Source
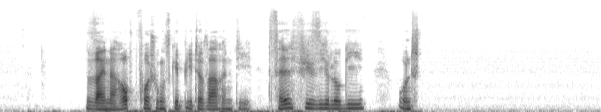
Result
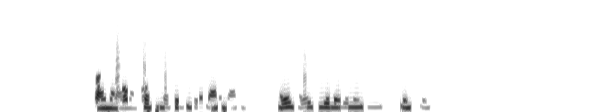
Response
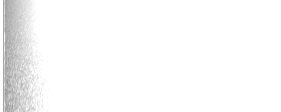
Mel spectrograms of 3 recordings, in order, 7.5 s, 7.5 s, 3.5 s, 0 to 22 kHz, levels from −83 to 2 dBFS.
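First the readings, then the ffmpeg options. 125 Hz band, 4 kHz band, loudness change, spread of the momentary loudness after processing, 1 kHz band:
+2.0 dB, under -30 dB, +3.5 dB, 12 LU, +2.0 dB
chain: -filter_complex "[0:a]afreqshift=35,asplit=2[s0][s1];[s1]acrusher=bits=3:mode=log:mix=0:aa=0.000001,volume=0.473[s2];[s0][s2]amix=inputs=2:normalize=0,acrossover=split=790[s3][s4];[s3]aeval=exprs='val(0)*(1-0.5/2+0.5/2*cos(2*PI*2.2*n/s))':c=same[s5];[s4]aeval=exprs='val(0)*(1-0.5/2-0.5/2*cos(2*PI*2.2*n/s))':c=same[s6];[s5][s6]amix=inputs=2:normalize=0,afftfilt=real='re*gte(hypot(re,im),0.562)':imag='im*gte(hypot(re,im),0.562)':win_size=1024:overlap=0.75,asplit=2[s7][s8];[s8]adelay=240,highpass=300,lowpass=3400,asoftclip=type=hard:threshold=0.158,volume=0.0891[s9];[s7][s9]amix=inputs=2:normalize=0,volume=1.78"

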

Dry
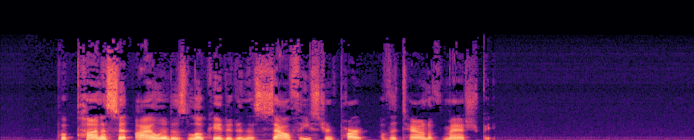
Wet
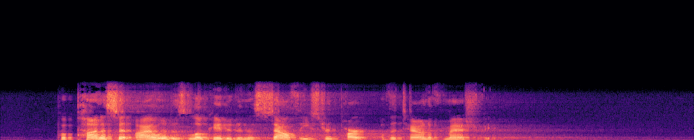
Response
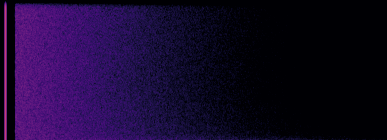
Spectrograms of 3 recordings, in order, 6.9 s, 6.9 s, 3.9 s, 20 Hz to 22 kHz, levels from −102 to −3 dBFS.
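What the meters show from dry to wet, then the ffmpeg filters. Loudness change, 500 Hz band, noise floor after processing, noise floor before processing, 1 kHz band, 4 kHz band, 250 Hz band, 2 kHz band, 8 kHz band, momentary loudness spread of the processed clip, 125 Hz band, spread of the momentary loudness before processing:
+0.5 dB, +0.5 dB, -60 dBFS, -62 dBFS, +0.5 dB, +0.5 dB, +0.5 dB, +0.5 dB, -1.5 dB, 12 LU, +0.5 dB, 11 LU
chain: -filter_complex "[0:a]asplit=2[s0][s1];[1:a]atrim=start_sample=2205,asetrate=83790,aresample=44100,adelay=62[s2];[s1][s2]afir=irnorm=-1:irlink=0,volume=0.891[s3];[s0][s3]amix=inputs=2:normalize=0,aresample=16000,aresample=44100"

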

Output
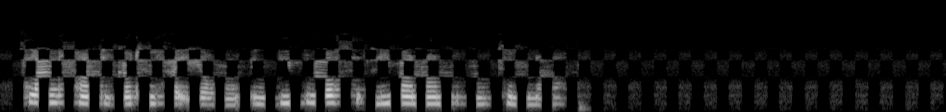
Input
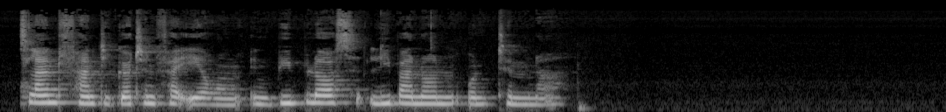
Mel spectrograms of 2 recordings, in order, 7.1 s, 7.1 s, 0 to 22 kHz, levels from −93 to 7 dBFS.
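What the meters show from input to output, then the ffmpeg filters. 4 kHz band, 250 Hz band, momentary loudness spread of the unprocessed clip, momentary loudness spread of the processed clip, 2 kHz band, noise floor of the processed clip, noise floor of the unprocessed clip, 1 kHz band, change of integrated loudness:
-3.5 dB, -0.5 dB, 8 LU, 9 LU, +1.0 dB, -76 dBFS, -71 dBFS, +4.5 dB, +3.0 dB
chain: -filter_complex "[0:a]acrossover=split=2900[s0][s1];[s1]acompressor=threshold=0.00251:ratio=4:attack=1:release=60[s2];[s0][s2]amix=inputs=2:normalize=0,highpass=140,equalizer=f=160:t=q:w=4:g=-7,equalizer=f=480:t=q:w=4:g=9,equalizer=f=830:t=q:w=4:g=10,equalizer=f=1300:t=q:w=4:g=-8,equalizer=f=2300:t=q:w=4:g=6,equalizer=f=3300:t=q:w=4:g=7,lowpass=f=3800:w=0.5412,lowpass=f=3800:w=1.3066,afftfilt=real='re*gt(sin(2*PI*5.3*pts/sr)*(1-2*mod(floor(b*sr/1024/1400),2)),0)':imag='im*gt(sin(2*PI*5.3*pts/sr)*(1-2*mod(floor(b*sr/1024/1400),2)),0)':win_size=1024:overlap=0.75,volume=1.41"

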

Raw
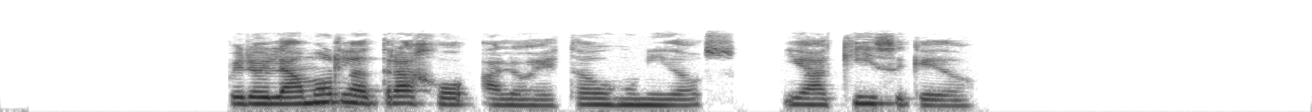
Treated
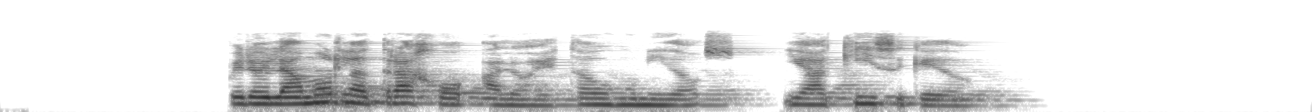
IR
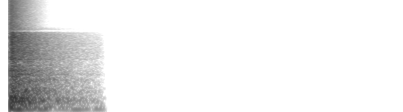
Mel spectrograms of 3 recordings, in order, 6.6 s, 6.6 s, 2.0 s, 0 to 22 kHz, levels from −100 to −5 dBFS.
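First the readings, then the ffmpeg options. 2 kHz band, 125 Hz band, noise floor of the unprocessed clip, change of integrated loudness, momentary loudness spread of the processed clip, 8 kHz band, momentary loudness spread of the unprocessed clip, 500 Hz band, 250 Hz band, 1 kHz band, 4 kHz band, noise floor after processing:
-5.5 dB, -5.5 dB, under -85 dBFS, -5.0 dB, 14 LU, no reading, 13 LU, -4.5 dB, -5.5 dB, -5.5 dB, -5.5 dB, under -85 dBFS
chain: -filter_complex "[0:a]bandreject=f=285.9:t=h:w=4,bandreject=f=571.8:t=h:w=4,bandreject=f=857.7:t=h:w=4,bandreject=f=1143.6:t=h:w=4,bandreject=f=1429.5:t=h:w=4,bandreject=f=1715.4:t=h:w=4,bandreject=f=2001.3:t=h:w=4,bandreject=f=2287.2:t=h:w=4,bandreject=f=2573.1:t=h:w=4,bandreject=f=2859:t=h:w=4,bandreject=f=3144.9:t=h:w=4,bandreject=f=3430.8:t=h:w=4,bandreject=f=3716.7:t=h:w=4,bandreject=f=4002.6:t=h:w=4,bandreject=f=4288.5:t=h:w=4,bandreject=f=4574.4:t=h:w=4,bandreject=f=4860.3:t=h:w=4,bandreject=f=5146.2:t=h:w=4,bandreject=f=5432.1:t=h:w=4,bandreject=f=5718:t=h:w=4,bandreject=f=6003.9:t=h:w=4,bandreject=f=6289.8:t=h:w=4,bandreject=f=6575.7:t=h:w=4,bandreject=f=6861.6:t=h:w=4,bandreject=f=7147.5:t=h:w=4,bandreject=f=7433.4:t=h:w=4,bandreject=f=7719.3:t=h:w=4,bandreject=f=8005.2:t=h:w=4,bandreject=f=8291.1:t=h:w=4,bandreject=f=8577:t=h:w=4,bandreject=f=8862.9:t=h:w=4,bandreject=f=9148.8:t=h:w=4,bandreject=f=9434.7:t=h:w=4,bandreject=f=9720.6:t=h:w=4,bandreject=f=10006.5:t=h:w=4,bandreject=f=10292.4:t=h:w=4,bandreject=f=10578.3:t=h:w=4,bandreject=f=10864.2:t=h:w=4,bandreject=f=11150.1:t=h:w=4,asplit=2[s0][s1];[s1]lowpass=1200[s2];[1:a]atrim=start_sample=2205,afade=t=out:st=0.31:d=0.01,atrim=end_sample=14112,adelay=136[s3];[s2][s3]afir=irnorm=-1:irlink=0,volume=0.0158[s4];[s0][s4]amix=inputs=2:normalize=0,volume=0.531"

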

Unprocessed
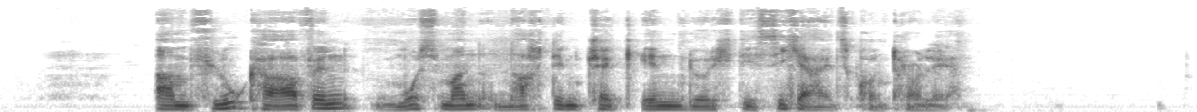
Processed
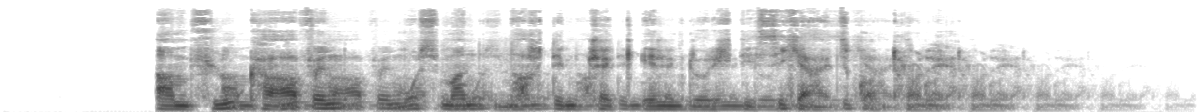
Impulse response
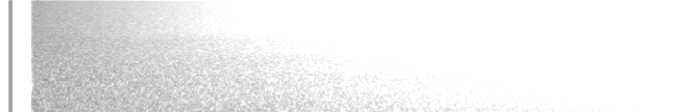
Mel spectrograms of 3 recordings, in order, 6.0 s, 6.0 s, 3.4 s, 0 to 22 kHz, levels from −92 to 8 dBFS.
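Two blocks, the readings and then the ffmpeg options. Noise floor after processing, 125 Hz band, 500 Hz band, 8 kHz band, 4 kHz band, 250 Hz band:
under -85 dBFS, +0.5 dB, +0.5 dB, 0.0 dB, 0.0 dB, +0.5 dB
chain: -filter_complex "[0:a]anlmdn=0.1,asplit=2[s0][s1];[s1]adelay=323,lowpass=f=1100:p=1,volume=0.447,asplit=2[s2][s3];[s3]adelay=323,lowpass=f=1100:p=1,volume=0.33,asplit=2[s4][s5];[s5]adelay=323,lowpass=f=1100:p=1,volume=0.33,asplit=2[s6][s7];[s7]adelay=323,lowpass=f=1100:p=1,volume=0.33[s8];[s2][s4][s6][s8]amix=inputs=4:normalize=0[s9];[s0][s9]amix=inputs=2:normalize=0"

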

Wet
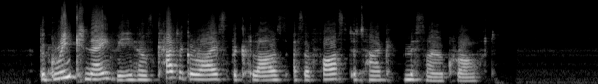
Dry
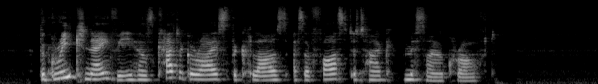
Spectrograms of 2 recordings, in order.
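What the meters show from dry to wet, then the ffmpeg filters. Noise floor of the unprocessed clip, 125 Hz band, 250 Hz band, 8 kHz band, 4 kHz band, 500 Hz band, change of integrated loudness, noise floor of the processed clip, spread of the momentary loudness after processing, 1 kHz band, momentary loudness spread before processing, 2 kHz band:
-64 dBFS, +7.0 dB, +6.5 dB, no reading, +5.0 dB, +6.5 dB, +6.0 dB, -61 dBFS, 9 LU, +6.0 dB, 10 LU, +5.5 dB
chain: -af "acontrast=86,adynamicequalizer=threshold=0.01:dfrequency=7700:dqfactor=0.85:tfrequency=7700:tqfactor=0.85:attack=5:release=100:ratio=0.375:range=2.5:mode=cutabove:tftype=bell,adynamicsmooth=sensitivity=2:basefreq=2700,highpass=58"

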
